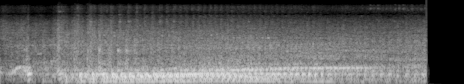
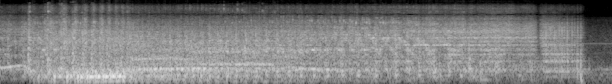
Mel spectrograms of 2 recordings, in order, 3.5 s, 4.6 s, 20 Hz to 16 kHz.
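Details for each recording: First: 2016 Yamaha petrol golf cart after battery replacement (new battery holds above 11.5 V while cranking): engine catches quickly, steady mid-pitched run with even firing, then switches off; starting normally. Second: 2016 Yamaha petrol golf cart, slow/intermittent start complaint, load-testing battery while cranking (voltage drops to about 8–10 V): sluggish cranking about four turns a second drags lower, then quits; weak battery is the cause.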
